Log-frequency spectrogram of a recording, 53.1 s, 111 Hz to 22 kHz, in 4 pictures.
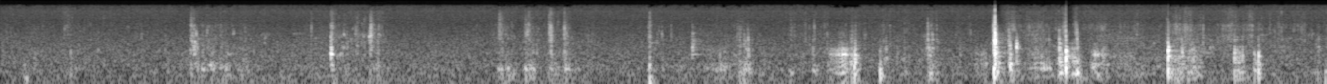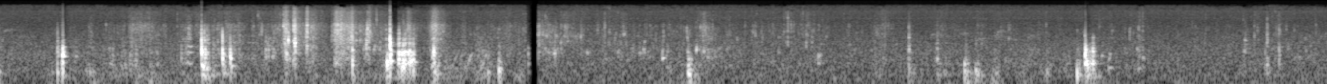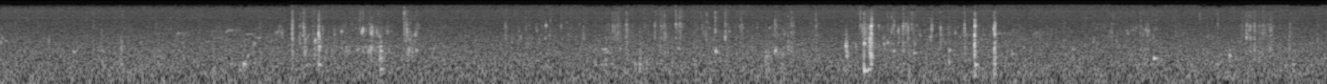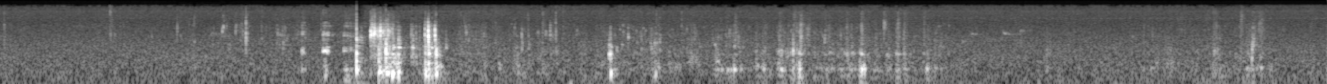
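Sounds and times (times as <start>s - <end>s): water splashing: 14.0s - 27.1s, 29.3s - 39.6s, 41.7s - 49.4s.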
